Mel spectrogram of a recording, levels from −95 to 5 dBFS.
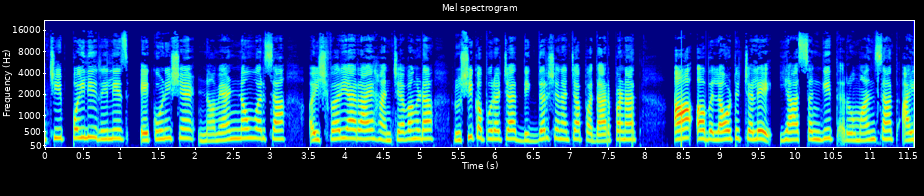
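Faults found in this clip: CD scratch ticks, 7.35–8.82 s, right after "वांगडा ऋषि कपूराच्या दिग्दर्शनाच्या". Disc scratch exceeds error correction once per revolution; player interpolates or mutes samples. Heard as 10 regular ticks, about 7 per second, longest around 10 ms.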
